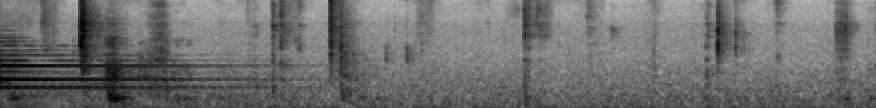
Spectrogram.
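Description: A metallic ring fading out over about a second, then a few faint, sparse clicks of scissors being worked at ribbon ends; otherwise near silence. The scissors are dull and cut the ribbon poorly.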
